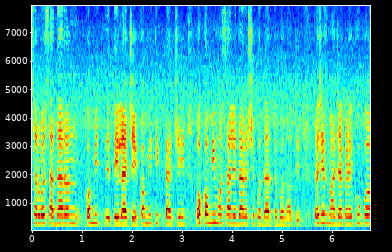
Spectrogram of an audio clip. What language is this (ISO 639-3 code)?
mar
